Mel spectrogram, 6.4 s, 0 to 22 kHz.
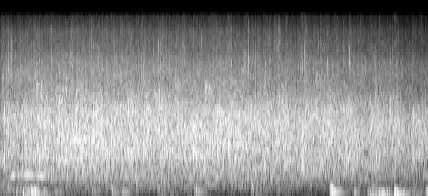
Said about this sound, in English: It has been 2 years since we've been in this space. Can we please clap for that?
